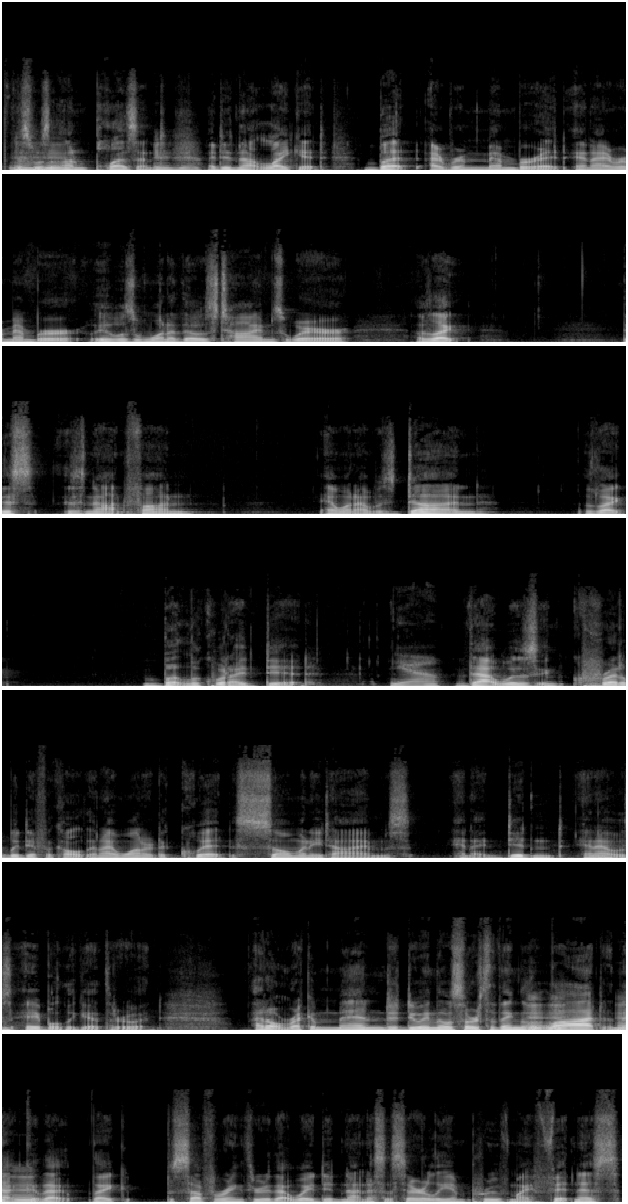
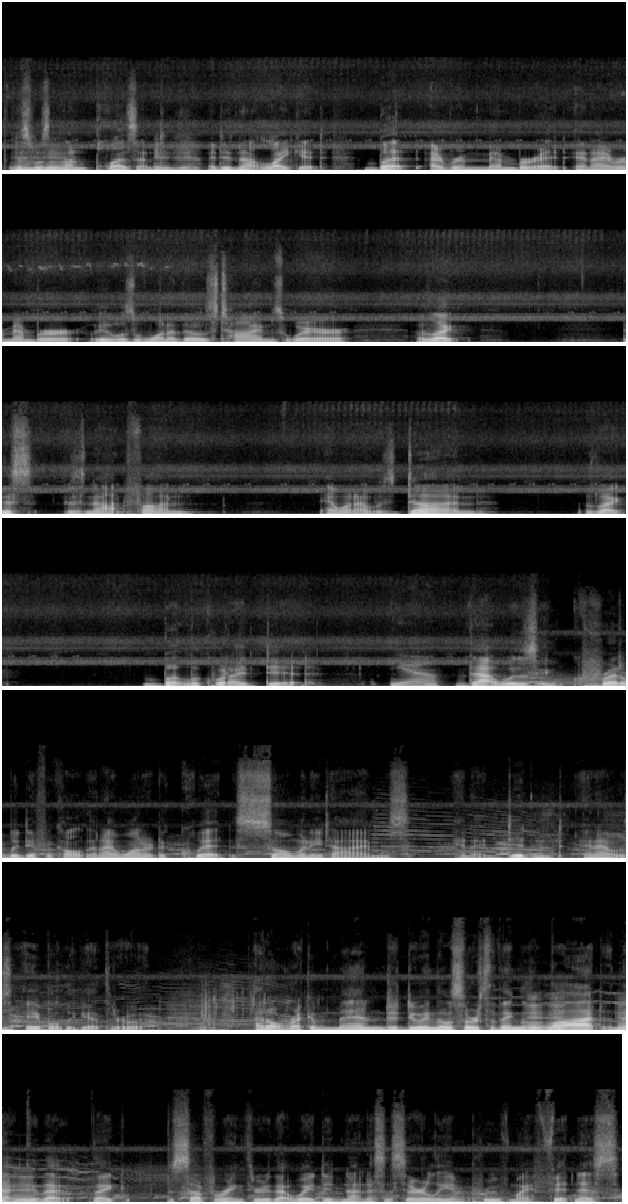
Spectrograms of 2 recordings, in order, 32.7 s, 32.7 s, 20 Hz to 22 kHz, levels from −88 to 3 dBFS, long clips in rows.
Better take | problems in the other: first | animal sounds; faint; throughout; 25 dB below the speech

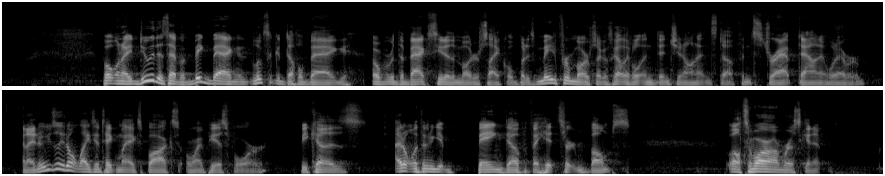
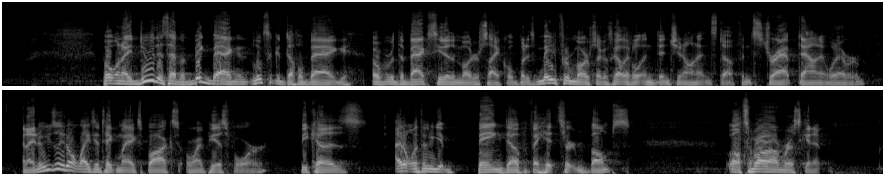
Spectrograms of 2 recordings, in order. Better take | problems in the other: first | distortion; slight; 10 dB below the speech

